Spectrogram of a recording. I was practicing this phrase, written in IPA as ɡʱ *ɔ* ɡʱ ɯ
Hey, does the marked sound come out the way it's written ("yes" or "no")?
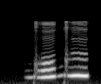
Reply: no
